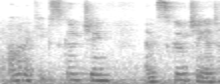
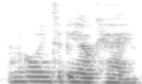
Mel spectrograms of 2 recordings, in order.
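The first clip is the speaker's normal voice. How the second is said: softer, gently offered self-reassurance; soft mantra; 3 semitones lower, 10 dB quieter than usual. Shown as a demonstration. Yoga teacher models the calming mantra for the viewer, softly. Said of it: "to bring in a mantra, very simple".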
